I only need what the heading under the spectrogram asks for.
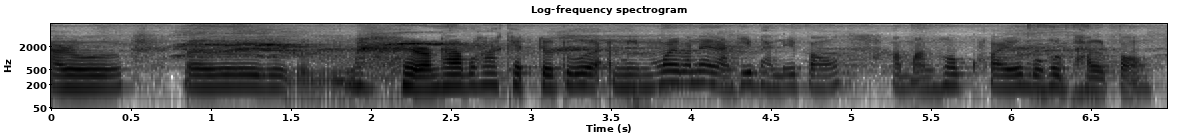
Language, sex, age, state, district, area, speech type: Assamese, female, 18-30, Assam, Nagaon, rural, spontaneous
